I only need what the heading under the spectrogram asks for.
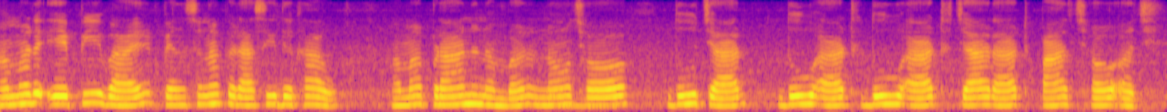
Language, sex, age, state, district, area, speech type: Maithili, female, 60+, Bihar, Sitamarhi, urban, read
